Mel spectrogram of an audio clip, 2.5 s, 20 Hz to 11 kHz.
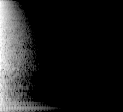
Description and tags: ir,balloon burst,hotel shower,glassy resonance,stereo,sony d100
Impulse response file for use in convolution reverbs.
I recommend Convology XT by Impulse Records, free and easy to use.
Recorded in a glass box of a hotel shower. And we all know glassy resonant shower reverb is the best.
Recorded with a Sony D100.
Self-reminder to bring more balloons next time.
balloon, burst, explode, explosion, impulse-response, ir, pop, reverb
